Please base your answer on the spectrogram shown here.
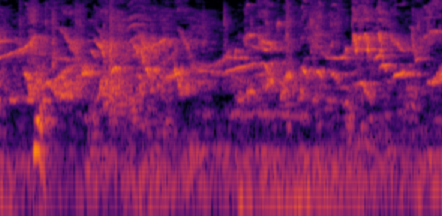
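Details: Young white-rumped shama singing as a lure: short, loud passage of clear whistled slides rising and falling, interleaved with squeaky, scratchy chatter.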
